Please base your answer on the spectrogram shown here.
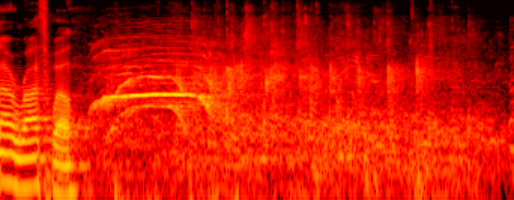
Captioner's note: audience cheering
